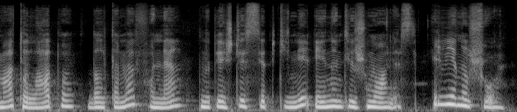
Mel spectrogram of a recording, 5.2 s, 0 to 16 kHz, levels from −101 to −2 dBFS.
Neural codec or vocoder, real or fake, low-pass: codec, 32 kHz, 1.9 kbps, SNAC; fake; 14.4 kHz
